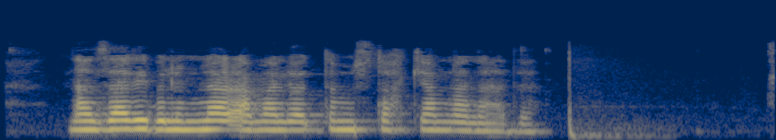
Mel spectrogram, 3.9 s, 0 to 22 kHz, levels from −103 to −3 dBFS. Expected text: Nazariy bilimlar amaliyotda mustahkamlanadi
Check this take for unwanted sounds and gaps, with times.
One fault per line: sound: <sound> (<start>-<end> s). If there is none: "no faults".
sound: thud (2.8-3.4 s)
